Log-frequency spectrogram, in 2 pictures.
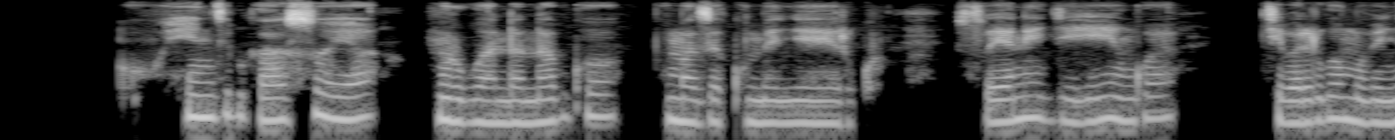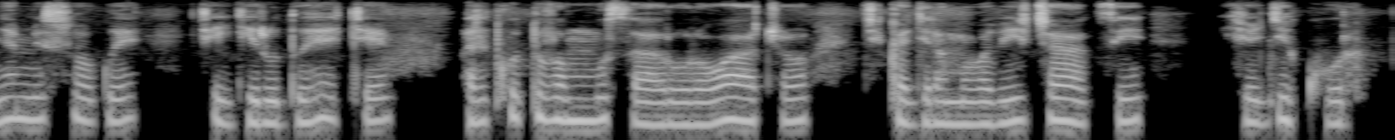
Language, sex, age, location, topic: Kinyarwanda, female, 25-35, Musanze, agriculture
